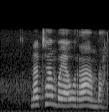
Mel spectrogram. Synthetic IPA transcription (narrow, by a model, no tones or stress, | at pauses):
natʰambɔjaur̤aːmbʱa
